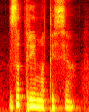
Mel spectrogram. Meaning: 1. to linger 2. to stay too long 3. to be late, to be delayed, to lag 4. passive of затри́мати pf (zatrýmaty)
- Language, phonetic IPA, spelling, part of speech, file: Ukrainian, [zɐˈtrɪmɐtesʲɐ], затриматися, verb, Uk-затриматися.ogg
